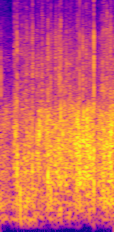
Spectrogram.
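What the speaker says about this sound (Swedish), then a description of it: "Stora applåd från ICA." Brief burst of dense clapping from an audience at a Swedish jubilee-year opening ceremony, steady and fairly loud throughout.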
